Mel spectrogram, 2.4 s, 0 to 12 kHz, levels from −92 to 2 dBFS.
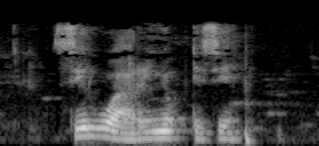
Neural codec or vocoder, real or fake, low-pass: none; real; 7.2 kHz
